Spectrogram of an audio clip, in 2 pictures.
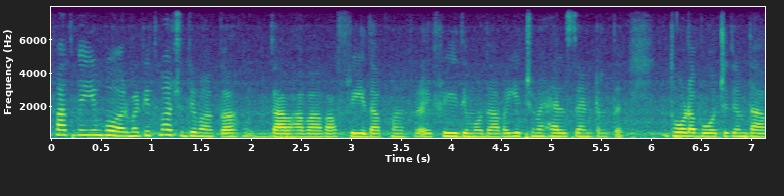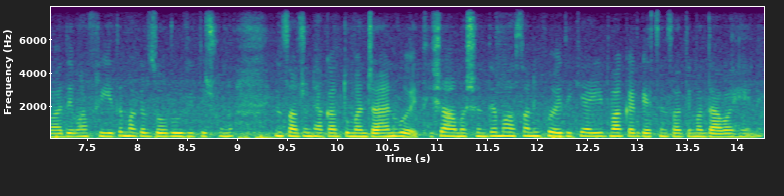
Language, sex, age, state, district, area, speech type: Kashmiri, female, 30-45, Jammu and Kashmir, Srinagar, urban, spontaneous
